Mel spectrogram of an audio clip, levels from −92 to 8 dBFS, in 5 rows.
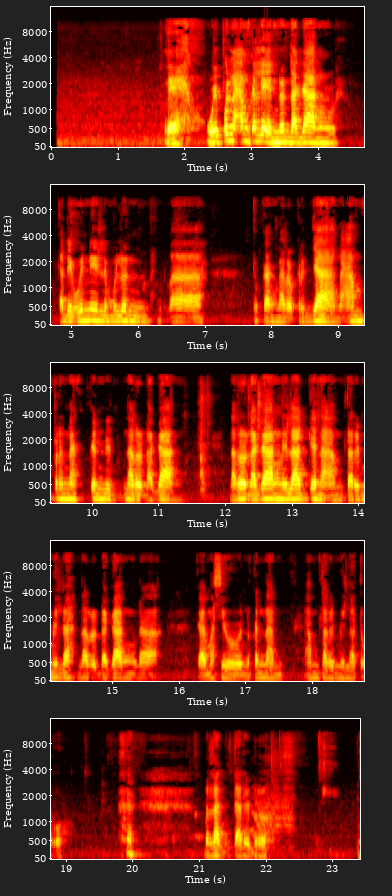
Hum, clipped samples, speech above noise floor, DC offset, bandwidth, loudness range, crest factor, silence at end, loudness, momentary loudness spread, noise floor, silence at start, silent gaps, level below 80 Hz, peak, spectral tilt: none; under 0.1%; 43 dB; under 0.1%; 11.5 kHz; 14 LU; 20 dB; 0 s; -18 LUFS; 22 LU; -60 dBFS; 0.1 s; none; -56 dBFS; 0 dBFS; -6 dB/octave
